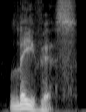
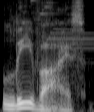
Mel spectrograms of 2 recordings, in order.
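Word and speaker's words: Levi's: a moment to think many non-native speakers tend to pronounce this word as leis however that's not correct the only right way to pronounce this word is Levis just remember it we're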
